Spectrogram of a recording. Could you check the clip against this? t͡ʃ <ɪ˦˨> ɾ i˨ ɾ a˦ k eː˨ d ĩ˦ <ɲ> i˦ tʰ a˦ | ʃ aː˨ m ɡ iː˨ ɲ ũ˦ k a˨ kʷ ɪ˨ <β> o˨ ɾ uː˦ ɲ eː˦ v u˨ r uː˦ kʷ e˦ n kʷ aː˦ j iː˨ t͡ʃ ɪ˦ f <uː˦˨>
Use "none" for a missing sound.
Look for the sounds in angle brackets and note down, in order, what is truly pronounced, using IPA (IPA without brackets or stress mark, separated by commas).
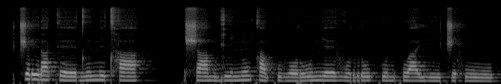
ɪ˦, n, β, uː˦˨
